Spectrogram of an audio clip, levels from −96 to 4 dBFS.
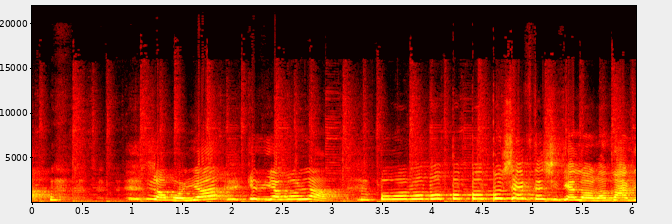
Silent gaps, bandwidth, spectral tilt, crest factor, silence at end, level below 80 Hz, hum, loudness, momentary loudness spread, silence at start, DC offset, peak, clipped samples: none; 15.5 kHz; -4.5 dB/octave; 14 dB; 0 s; -46 dBFS; none; -20 LUFS; 11 LU; 0 s; under 0.1%; -6 dBFS; under 0.1%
